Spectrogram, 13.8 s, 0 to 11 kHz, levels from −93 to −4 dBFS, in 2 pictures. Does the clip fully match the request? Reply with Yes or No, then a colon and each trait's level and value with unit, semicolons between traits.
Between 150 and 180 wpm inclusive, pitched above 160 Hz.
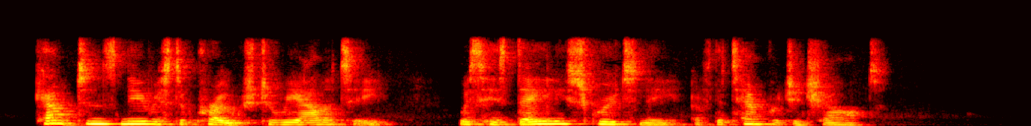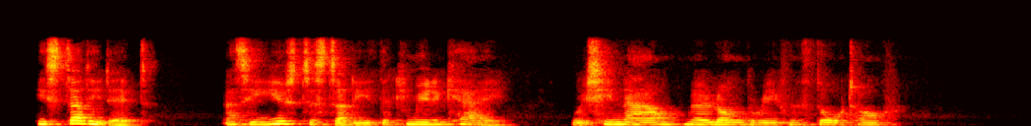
No: slow, 135 wpm; medium, 185 Hz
